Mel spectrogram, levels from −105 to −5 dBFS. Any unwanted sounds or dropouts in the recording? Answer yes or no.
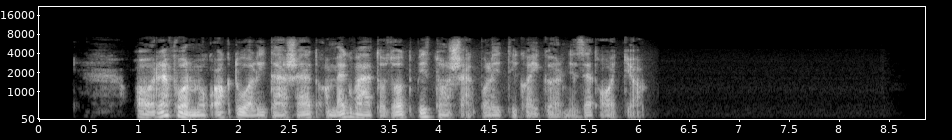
no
